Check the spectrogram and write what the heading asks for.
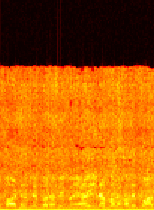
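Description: A motorboat's engine running with a steady low drone, with voices talking over it.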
